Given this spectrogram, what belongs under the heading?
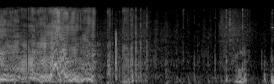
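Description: A zipper is pulled open on a zippered Sonic the Hedgehog Sound Zone case, loud and close for about the first second, followed by quieter rustling and handling noises.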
